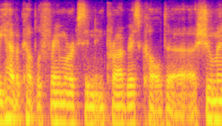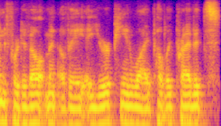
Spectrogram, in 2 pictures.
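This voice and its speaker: A man talks at a very fast pace with hardly any pauses. His fairly low pitch stays in a monotone, flat intonation. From Switzerland. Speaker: cybersecurity expert, workshop panelist. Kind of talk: panel presentation. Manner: hesitant, many fillers and repetitions.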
